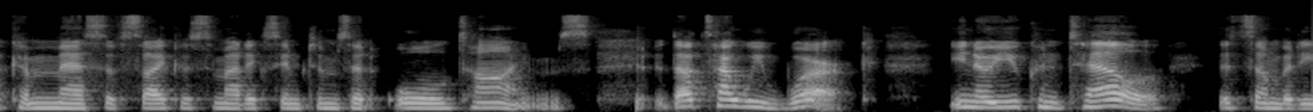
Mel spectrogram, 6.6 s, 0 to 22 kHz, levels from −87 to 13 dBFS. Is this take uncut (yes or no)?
no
